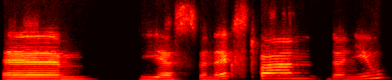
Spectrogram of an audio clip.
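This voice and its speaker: Over dull, lo-fi video call audio with no room sound, a Russian-native woman hosts an online workshop. Her medium-pitched voice moves slowly as she warmly encourages and prompts the participants.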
